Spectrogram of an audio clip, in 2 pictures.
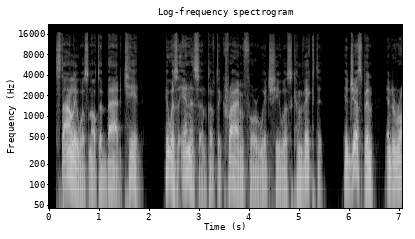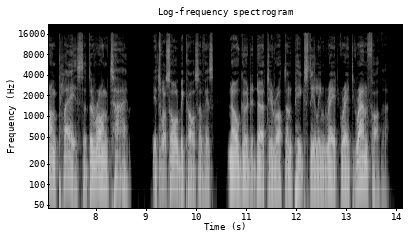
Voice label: male swedish voice over talent english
